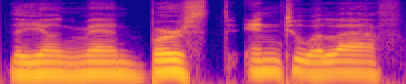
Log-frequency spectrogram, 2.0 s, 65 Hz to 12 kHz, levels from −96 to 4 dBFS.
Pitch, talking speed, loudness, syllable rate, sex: 130 Hz, 205 wpm, -16 LUFS, 4.6 syllables/s, male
